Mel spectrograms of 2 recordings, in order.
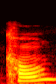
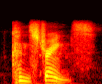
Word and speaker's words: constraints: So, on this word here, the stress is on the very end. here at the beginning instead of saying cone it's con constraints constraints okay very good so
